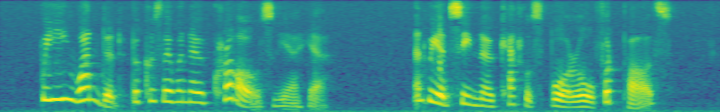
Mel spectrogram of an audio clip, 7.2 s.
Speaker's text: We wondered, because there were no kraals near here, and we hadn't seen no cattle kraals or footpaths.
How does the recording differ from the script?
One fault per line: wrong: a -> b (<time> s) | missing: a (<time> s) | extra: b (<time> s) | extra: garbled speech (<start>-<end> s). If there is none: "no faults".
wrong: hadn't -> had (4.4 s)
wrong: kraals -> spoor (5.3 s)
